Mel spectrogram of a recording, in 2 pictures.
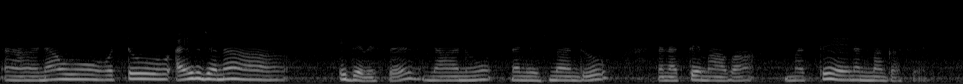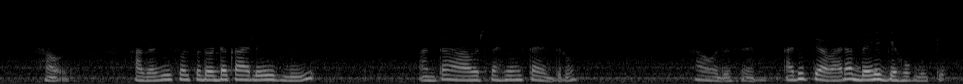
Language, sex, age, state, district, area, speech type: Kannada, female, 18-30, Karnataka, Udupi, rural, spontaneous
